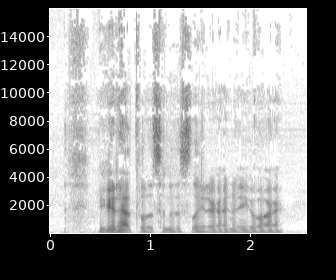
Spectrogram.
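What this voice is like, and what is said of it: Sultry, sexy voice. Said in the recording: “my sultry, sexy voice”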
